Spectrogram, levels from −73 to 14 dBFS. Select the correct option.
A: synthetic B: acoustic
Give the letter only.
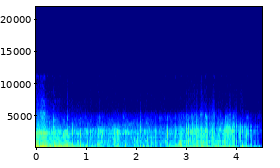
A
